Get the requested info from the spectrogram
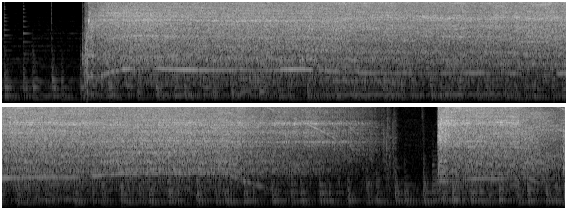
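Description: Corded circular saw cutting through radiata pine plywood: the motor starts about a second in with a rising whine, runs through one long steady cut and spins down around ten seconds, then runs again briefly near the end and winds down. Background music plays underneath.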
